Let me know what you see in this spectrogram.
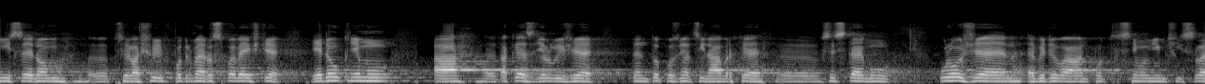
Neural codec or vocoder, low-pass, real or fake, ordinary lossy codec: none; 7.2 kHz; real; AAC, 48 kbps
